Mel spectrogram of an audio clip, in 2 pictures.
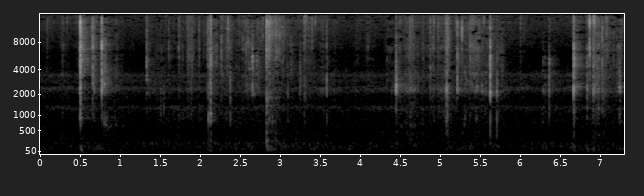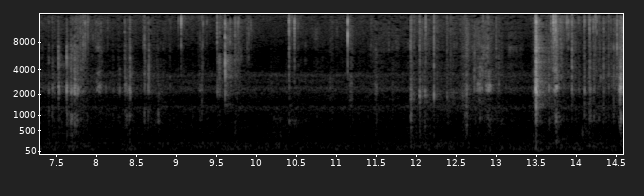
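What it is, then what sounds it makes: Bar of soap being carved. A metal blade carves flakes off a solid yellow and green Palmolive soap bar, making quiet, dry, crisp scraping and crackling sounds. The short, bright bursts come in irregular clusters with almost no low end and no ring between cuts.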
